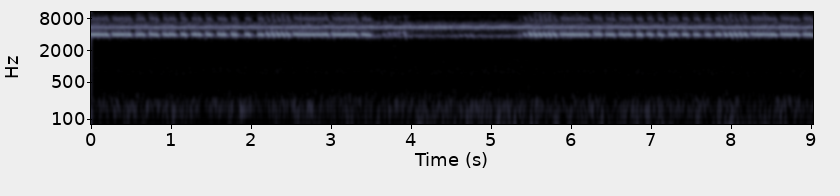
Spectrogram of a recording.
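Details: A shrill, unbroken high tone from autumn insects, with a fast rhythmic trill layered on top. The trill pauses from roughly second four to five and a half, then comes back strongly. Muffled low background noise.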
